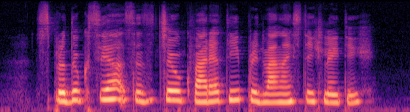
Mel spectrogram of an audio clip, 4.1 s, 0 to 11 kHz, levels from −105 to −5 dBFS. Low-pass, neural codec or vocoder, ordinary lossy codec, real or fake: none; none; none; real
